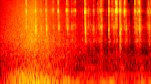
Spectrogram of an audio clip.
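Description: Channel logo sting sound effect: a whoosh swelling to a peak about half a second in over a low rumble, then a rapid irregular run of sharp clicks.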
